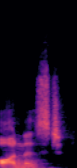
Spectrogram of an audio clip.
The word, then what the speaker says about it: honest: this word okay so h is silent here not honest it is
